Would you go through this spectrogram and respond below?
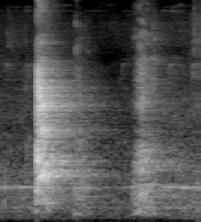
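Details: A Labrador puppy in speak training gives one loud, sharp bark, then a softer, shorter bark about a second later.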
